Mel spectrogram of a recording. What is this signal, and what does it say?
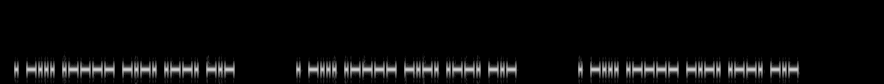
Morse code, heard as a keyed tone, about 40 wpm, 700 Hz. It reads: EB1CPK EB1CPK EB1CPK
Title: DXCC-100 Call Signs - 6 Characters - Repeated 3x - 40wpm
